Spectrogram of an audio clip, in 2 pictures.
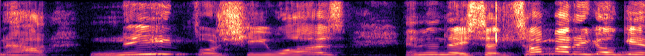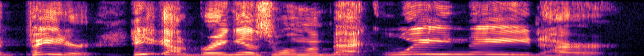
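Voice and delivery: loud, high, fervent preacher's cry; loud preaching, slowing at the end; full-force preaching. Acted. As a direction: preach it out to the back pews.

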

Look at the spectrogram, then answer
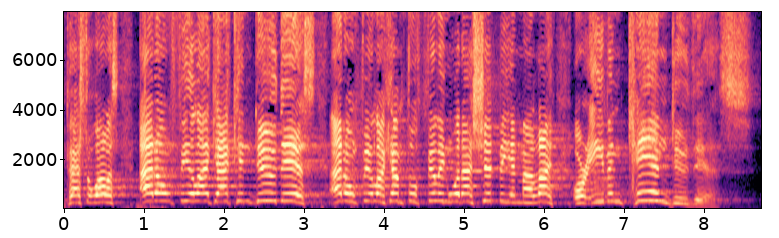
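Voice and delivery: high, loud protest to the pastor; shouted, high-pitched complaint, dragging out the last words; mock congregant outcry.

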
